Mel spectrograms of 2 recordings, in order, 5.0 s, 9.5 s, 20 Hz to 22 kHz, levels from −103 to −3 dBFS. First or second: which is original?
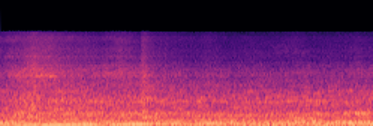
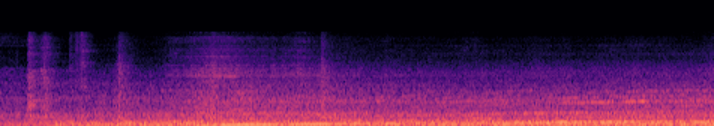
second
